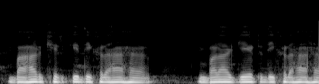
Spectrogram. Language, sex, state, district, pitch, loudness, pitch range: Hindi, male, Bihar, Patna, 110 Hz, -13 LUFS, 105-115 Hz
